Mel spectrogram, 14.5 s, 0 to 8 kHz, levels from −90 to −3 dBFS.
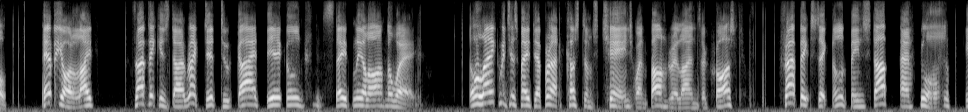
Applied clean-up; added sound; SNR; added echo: neural diffusion model UNIVERSE++.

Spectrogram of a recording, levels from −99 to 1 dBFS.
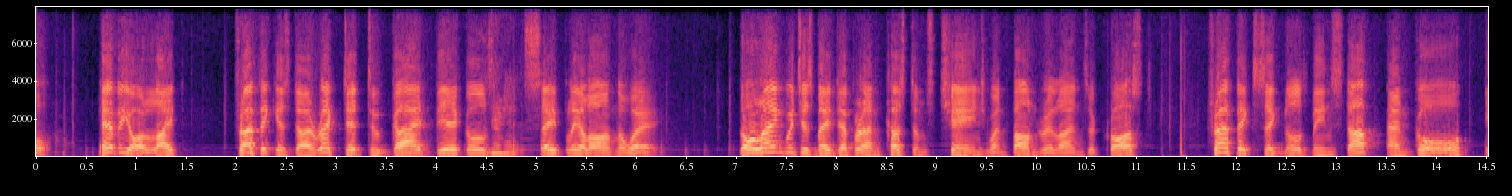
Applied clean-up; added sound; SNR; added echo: neural mask model RNNoise.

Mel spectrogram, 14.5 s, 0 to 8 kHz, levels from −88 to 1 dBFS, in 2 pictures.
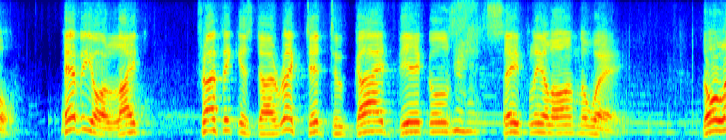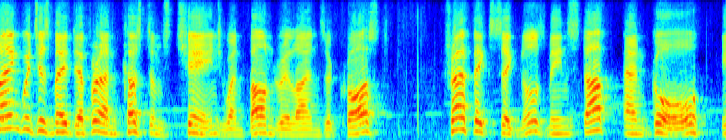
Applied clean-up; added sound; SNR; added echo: neural separator model SepFormer DNS4.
